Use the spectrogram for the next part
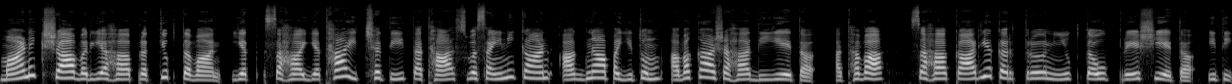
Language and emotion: Sanskrit, neutral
